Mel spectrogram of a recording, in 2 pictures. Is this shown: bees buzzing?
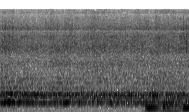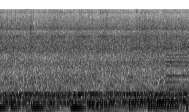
yes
